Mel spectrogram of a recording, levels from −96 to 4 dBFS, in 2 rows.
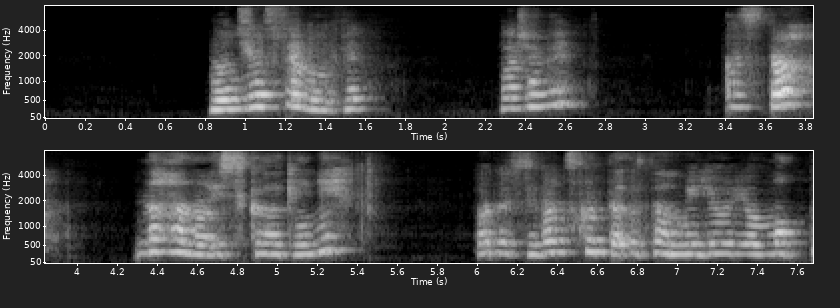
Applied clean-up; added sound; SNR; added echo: neural mask model DeepFilterNet 3.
